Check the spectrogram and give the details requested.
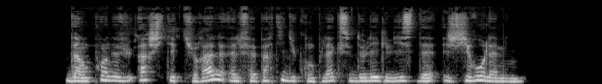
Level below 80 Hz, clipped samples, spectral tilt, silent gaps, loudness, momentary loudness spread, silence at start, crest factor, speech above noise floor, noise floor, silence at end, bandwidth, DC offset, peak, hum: -56 dBFS; under 0.1%; -5 dB/octave; none; -17 LUFS; 6 LU; 0.65 s; 16 dB; 59 dB; -76 dBFS; 0.8 s; 16.5 kHz; under 0.1%; -2 dBFS; none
